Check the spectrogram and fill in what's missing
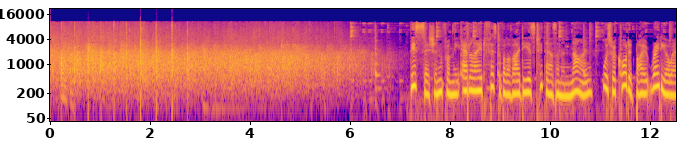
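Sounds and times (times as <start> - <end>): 
large crowd applauding: 0.0 - 7.0
speech: 7.2 - 12.5.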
